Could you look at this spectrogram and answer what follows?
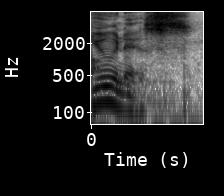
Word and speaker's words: Namajunas: So the co-main was Weili Zhang versus Thug Rose Namajunas, whatever you want to say. Namajunas. Way, say it Nah, right. bro, it's you don't pronounce a J, fool, at all. Namajunas. It's Eunice, Namajunas.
